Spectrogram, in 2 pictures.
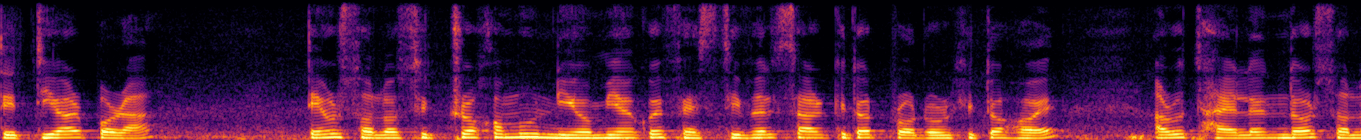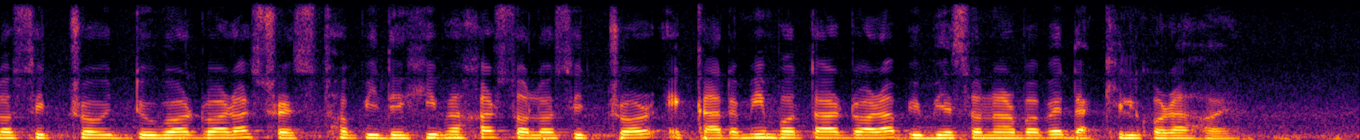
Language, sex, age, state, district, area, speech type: Assamese, male, 18-30, Assam, Jorhat, urban, read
